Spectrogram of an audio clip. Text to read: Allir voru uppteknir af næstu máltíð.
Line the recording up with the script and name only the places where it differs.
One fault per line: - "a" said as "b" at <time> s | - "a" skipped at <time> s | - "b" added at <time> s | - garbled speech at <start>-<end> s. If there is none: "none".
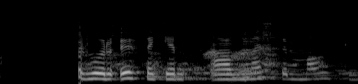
none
